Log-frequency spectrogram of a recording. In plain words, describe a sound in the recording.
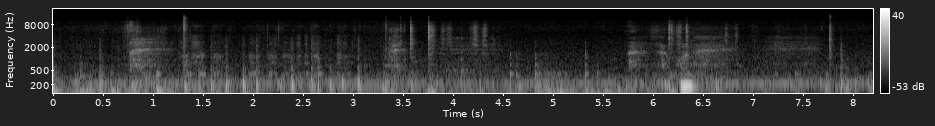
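A metal tool scrapes and clicks against a metal pipe fitting.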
